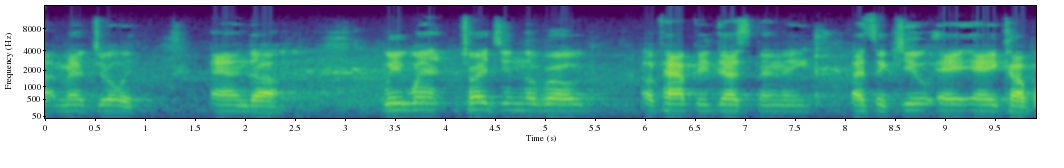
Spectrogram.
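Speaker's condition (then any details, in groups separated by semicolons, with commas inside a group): ALS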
